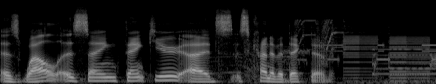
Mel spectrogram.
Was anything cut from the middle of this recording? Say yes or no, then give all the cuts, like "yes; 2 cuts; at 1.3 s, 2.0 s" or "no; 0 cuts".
yes; 1 cut; at 3.4 s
